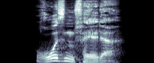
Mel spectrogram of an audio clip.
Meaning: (noun) 1. nominative/accusative/genitive plural of Rosenfeld 2. A native or resident of Rosenfeld; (adjective) of Rosenfeld
- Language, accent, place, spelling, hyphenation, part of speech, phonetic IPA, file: German, Germany, Berlin, Rosenfelder, Ro‧sen‧fel‧der, noun / adjective, [ˈʁoːzn̩ˌfɛldɐ], De-Rosenfelder.ogg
